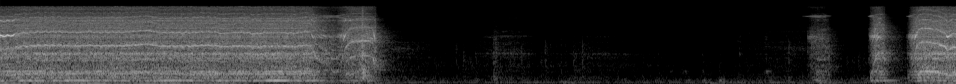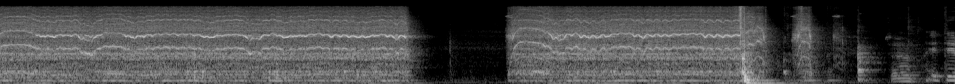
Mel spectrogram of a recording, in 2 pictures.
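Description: Milwaukee M12 1/2-inch hammer drill spinning a hole dozer hole saw through drywall and a drywall screw, a loud whining motor in three long runs broken by short silences.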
